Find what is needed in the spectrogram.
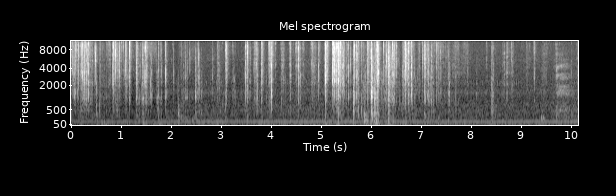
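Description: Foil booster pack of Japanese Pokémon cards crinkling in the hands and being torn open: a scatter of sharp crackles, busiest in the first six seconds and sparser after. A faint, steady low hum sits underneath.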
